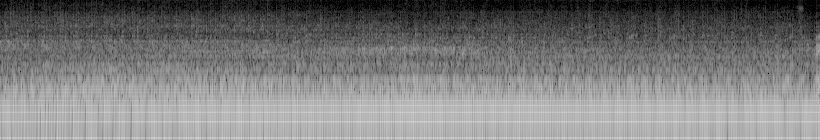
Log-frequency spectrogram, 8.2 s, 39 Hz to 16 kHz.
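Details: 2003 Yamaha 225 four-stroke outboard on flush hose after fuel flush: steady low idle hum at even pace with no misses or hunting; small miss when throttled, otherwise sounds pretty good.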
